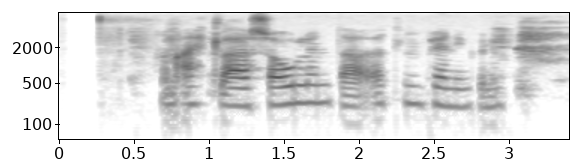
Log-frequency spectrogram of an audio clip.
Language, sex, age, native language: Icelandic, male, 14, Icelandic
